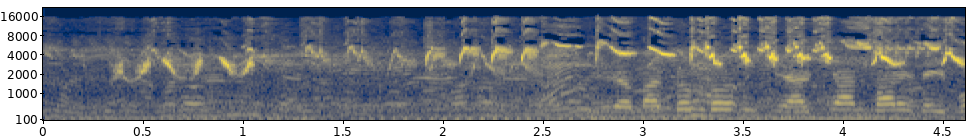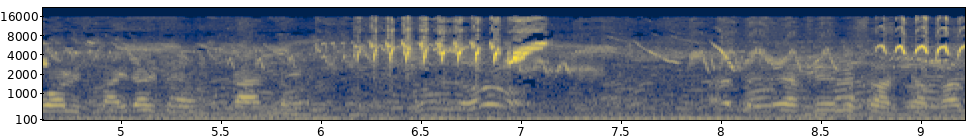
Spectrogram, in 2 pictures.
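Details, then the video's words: Singing Iranian Mashhadi jal in Kabul, Afghanistan, delivers a long varied song of high chirps, twittered runs and fast staccato bursts, over a steady low hum and background chatter. "Jal Bird Singing |Iranian Jal Mashady Birds | جل مشهدي |طرقه پرنده مست و خواندي در کابل"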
